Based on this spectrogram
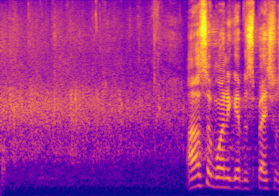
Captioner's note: audience applauding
